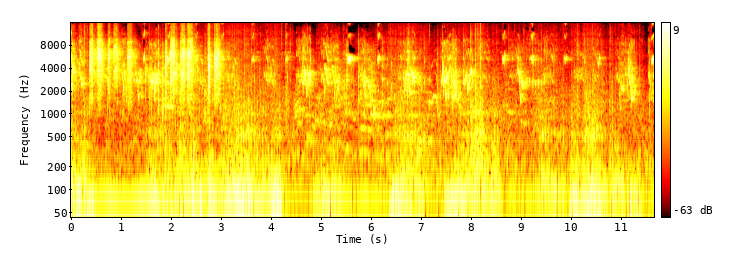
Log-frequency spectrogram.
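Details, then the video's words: Budgerigars kept as a colony warble and chirp without pause, a busy overlapping chorus of squeaky, rasping notes rising and falling in waves over a low hum. "Budgies Parrot colony Parrot colony setup Parrot Talking Parrot video Parrot chirping sound"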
